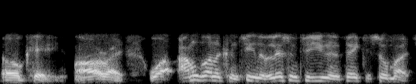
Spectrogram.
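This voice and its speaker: Tinny phone line, American man, high husky voice, lively swooping intonation, casual chat. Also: fairly quick.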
